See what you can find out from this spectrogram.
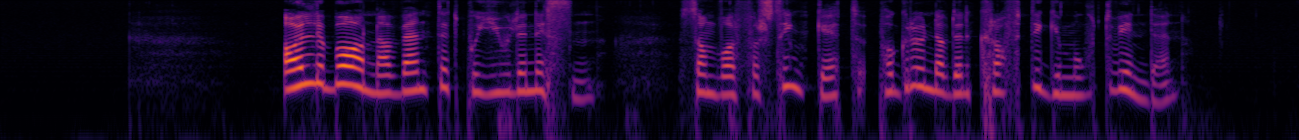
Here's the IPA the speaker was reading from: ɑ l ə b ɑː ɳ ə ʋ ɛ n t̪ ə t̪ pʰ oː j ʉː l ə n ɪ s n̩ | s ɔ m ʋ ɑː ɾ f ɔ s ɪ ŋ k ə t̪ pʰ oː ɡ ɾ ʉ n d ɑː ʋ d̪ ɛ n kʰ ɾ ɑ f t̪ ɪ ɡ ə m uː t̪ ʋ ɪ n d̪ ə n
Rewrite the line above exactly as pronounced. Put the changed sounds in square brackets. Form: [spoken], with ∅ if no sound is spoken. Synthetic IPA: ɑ l ə b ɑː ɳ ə ʋ ɛ n t̪ ə t̪ pʰ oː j ʉː l ə n ɪ s n̩ | s ɔ m ʋ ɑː ɾ f ɔ s ɪ ŋ k ə t̪ pʰ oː ɡ ɾ ʉ n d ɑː ʋ d̪ ɛ n kʰ ɾ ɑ f t̪ ɪ ɡ ə m uː t̪ ʋ ɪ n d̪ ə n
